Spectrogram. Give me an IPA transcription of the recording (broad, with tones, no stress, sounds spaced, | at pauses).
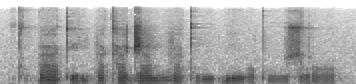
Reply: tʰ ʊ˨˦ ɡ͡b aː˦ kʼ e˨ ɾ i˨ p a˦ kʰ a˦ d͡ʒ aː˦ m uː˦ β a˨ kʰ u˨ ŋ ɪ˨ ɡ͡b ĩ˦˨ w ɔ˨ pʰ uː˨ ʃ o˨˦ ɾ ɔ˨˦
